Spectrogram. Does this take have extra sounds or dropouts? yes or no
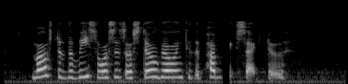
yes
